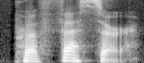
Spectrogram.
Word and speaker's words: professor: Word 3, professor. Professor. Listen carefully. Pro, fess, or.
